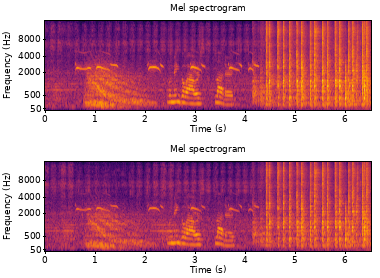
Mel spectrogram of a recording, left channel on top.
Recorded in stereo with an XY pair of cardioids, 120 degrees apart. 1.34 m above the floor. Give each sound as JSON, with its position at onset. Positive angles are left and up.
{"t": 0.8, "sound": "a whoosh", "azimuth_deg": 50, "distance_m": 0.6}
{"t": 2.4, "sound": "a woman speaking", "azimuth_deg": 25, "distance_m": 1.2}
{"t": 4.2, "sound": "tapping", "azimuth_deg": 35, "distance_m": 0.5}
